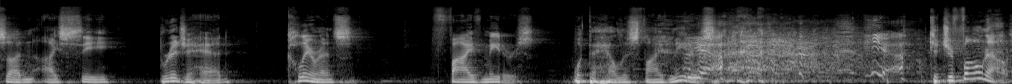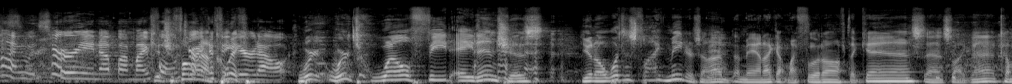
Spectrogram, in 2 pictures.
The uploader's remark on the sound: We playback our unforgettable live show at the iconic Music Box Supper Club in Cleveland. All recorded live for your entertainment.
